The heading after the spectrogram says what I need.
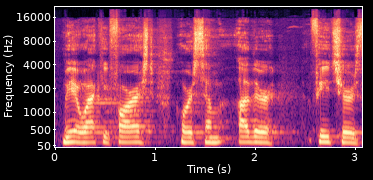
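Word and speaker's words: Miyawaki: native plant Meadow a MIAA I'm sorry I always pronounce this wrong M me Mia wacky so that's it Mia wacki forest or some other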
